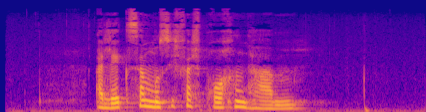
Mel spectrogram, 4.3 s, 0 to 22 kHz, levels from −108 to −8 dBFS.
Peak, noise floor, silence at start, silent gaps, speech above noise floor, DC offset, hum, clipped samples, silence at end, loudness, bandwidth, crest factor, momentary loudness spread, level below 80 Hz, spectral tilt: -10 dBFS; -60 dBFS; 0.95 s; none; 34 dB; under 0.1%; none; under 0.1%; 0.55 s; -27 LUFS; 16 kHz; 18 dB; 10 LU; -56 dBFS; -6 dB/octave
